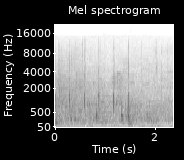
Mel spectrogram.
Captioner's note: audience applauding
